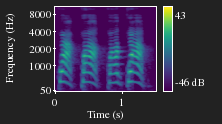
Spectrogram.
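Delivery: high, loud squawking quacks; panicked duck cries; duck quacking. Acted. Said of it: "cried Ping".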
